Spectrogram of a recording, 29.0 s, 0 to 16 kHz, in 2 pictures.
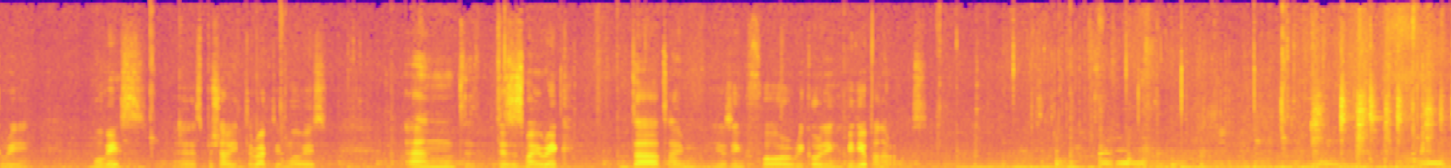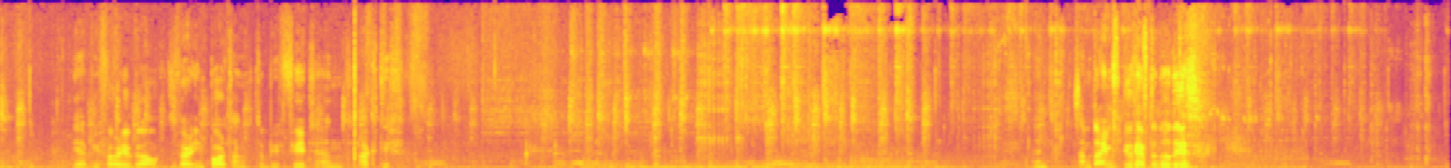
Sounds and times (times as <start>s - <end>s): Speech: 0.0s - 3.3s, 4.1s - 9.3s, 15.3s - 18.6s, 24.9s - 26.6s
Music: 1.1s - 29.0s.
